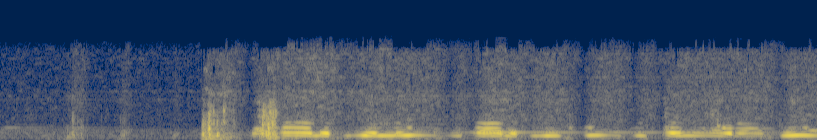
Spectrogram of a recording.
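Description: A man sings loudly and close by.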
